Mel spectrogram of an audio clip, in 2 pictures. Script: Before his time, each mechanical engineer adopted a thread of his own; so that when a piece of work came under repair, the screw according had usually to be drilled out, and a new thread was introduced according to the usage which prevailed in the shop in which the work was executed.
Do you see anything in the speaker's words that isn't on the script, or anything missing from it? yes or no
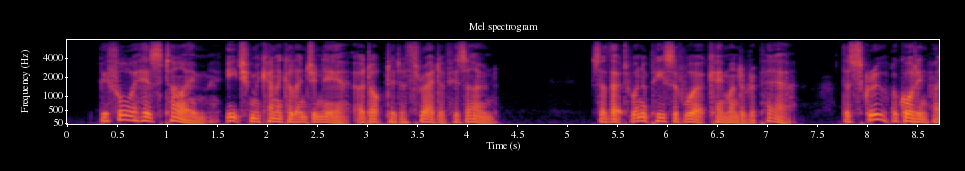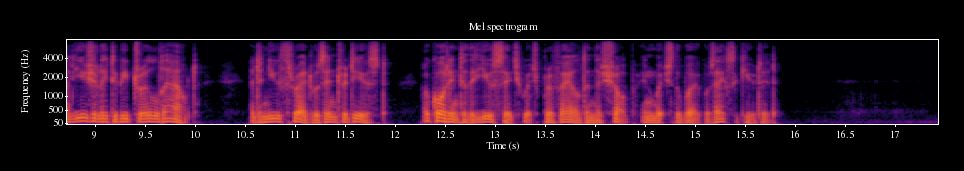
no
